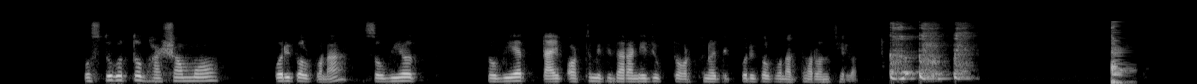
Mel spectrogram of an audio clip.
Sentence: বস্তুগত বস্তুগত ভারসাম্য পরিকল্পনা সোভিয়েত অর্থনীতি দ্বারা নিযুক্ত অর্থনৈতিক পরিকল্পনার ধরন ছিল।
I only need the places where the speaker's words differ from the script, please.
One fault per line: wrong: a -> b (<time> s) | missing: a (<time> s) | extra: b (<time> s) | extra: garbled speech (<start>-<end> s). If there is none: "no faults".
missing: বস্তুগত (1.3 s)
extra: টাইপ (5.4 s)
